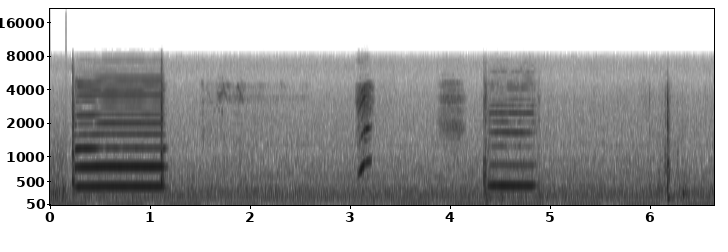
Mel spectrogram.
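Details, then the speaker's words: PT Cruiser with aftermarket replacement horn fitted because the original didn't work, heard from outside: two loud steady blasts, about a second then half a second, strong clear tone; new horn healthy and louder than the original. "that's louder than your other horn ever ever was"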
